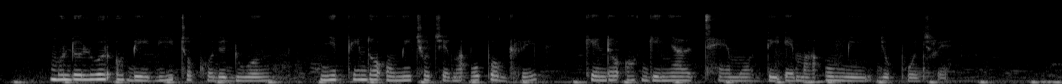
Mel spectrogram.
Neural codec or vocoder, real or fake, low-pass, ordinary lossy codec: none; real; 10.8 kHz; none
